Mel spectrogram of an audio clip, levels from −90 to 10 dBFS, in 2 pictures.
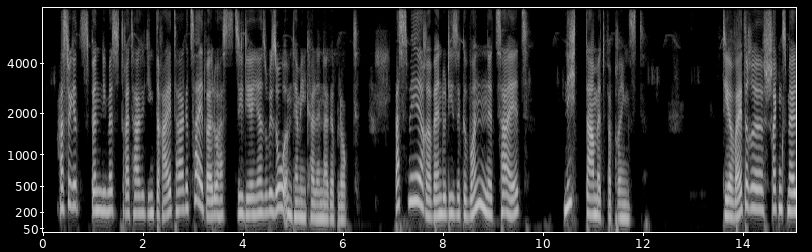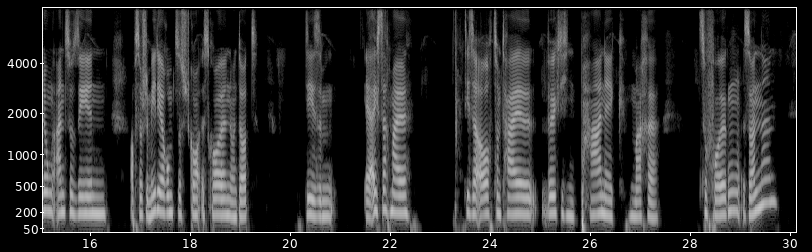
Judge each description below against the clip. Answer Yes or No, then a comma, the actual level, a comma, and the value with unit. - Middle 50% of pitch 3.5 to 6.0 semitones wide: Yes, average, 4.2 semitones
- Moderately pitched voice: Yes, medium, 180 Hz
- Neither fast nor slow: No, slow, 110 wpm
